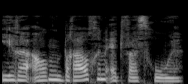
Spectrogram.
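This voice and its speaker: A woman calmly reading out scripted instructions for a guided relaxation exercise. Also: on the low side, breathy edge, no echo, studio quality. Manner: calm, slow, repetitive prompts.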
